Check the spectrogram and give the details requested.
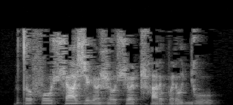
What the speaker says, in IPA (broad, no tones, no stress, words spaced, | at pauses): tɤfo ʃa ʑɪɳə ʐɤʃə ʈ͡ʂʰaɾəpəɾʊ ɟu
